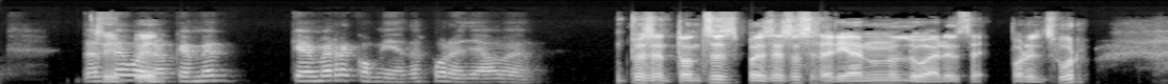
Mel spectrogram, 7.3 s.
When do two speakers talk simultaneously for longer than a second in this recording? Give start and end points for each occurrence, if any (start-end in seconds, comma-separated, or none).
none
